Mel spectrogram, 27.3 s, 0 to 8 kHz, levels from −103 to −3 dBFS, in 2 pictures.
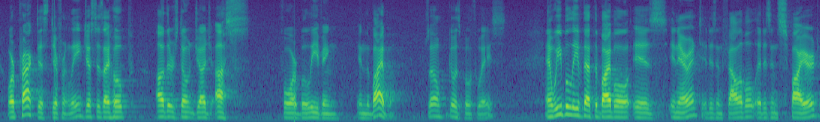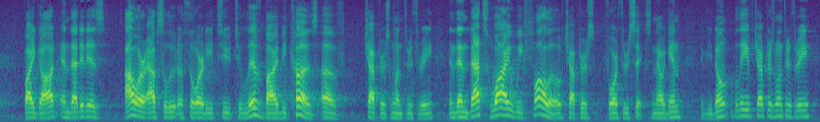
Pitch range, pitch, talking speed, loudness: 115-135 Hz, 125 Hz, 160 wpm, -26 LUFS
